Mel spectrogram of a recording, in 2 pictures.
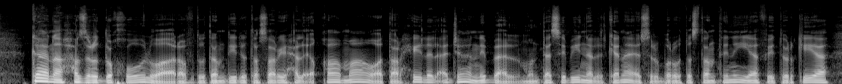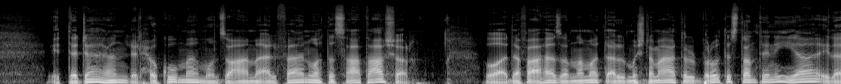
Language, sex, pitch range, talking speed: Arabic, male, 80-105 Hz, 90 wpm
